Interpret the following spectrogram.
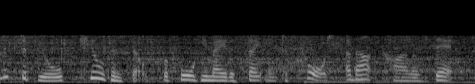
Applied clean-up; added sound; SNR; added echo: none; Toilet flush; 11 dB; none.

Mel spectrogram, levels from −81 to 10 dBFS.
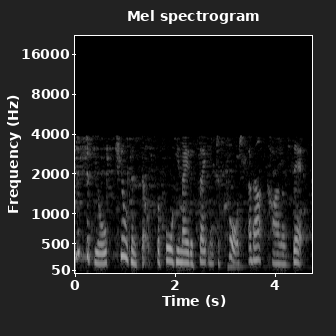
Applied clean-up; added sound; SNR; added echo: classical method log-MMSE.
